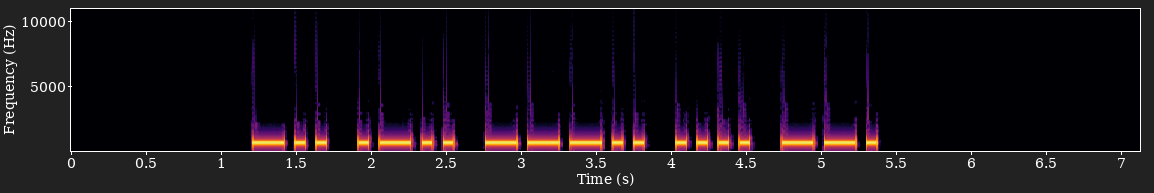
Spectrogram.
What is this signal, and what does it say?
Morse code, heard as a keyed tone, about 17 wpm, 700 Hz. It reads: DL8HG
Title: DXCC-100 Call Signs - 5 Characters - 17wpm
